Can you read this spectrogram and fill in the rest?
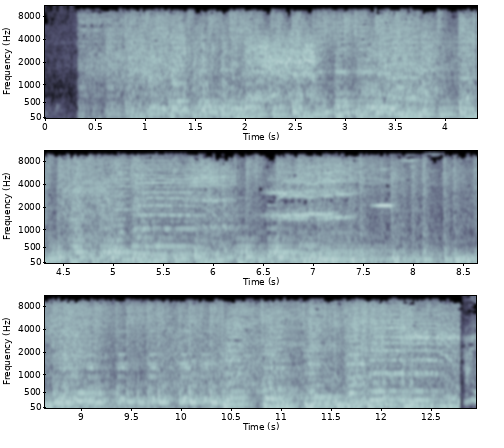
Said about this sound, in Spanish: Bueno, pues después de esta marquetería de Transilvania, Jaime, ponnos la siguiente sintonía.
